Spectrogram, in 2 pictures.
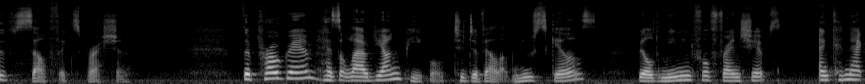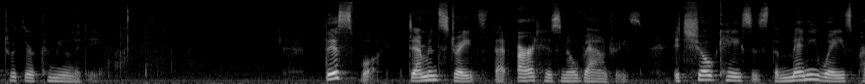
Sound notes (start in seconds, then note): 9.7 pages rustling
